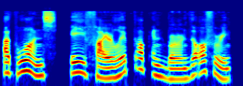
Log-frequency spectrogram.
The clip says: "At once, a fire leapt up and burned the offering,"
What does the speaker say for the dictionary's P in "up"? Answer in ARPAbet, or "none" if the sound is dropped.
P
